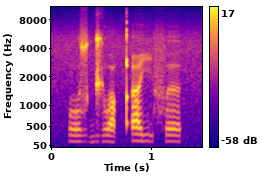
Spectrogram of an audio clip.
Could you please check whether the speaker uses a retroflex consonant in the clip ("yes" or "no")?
no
